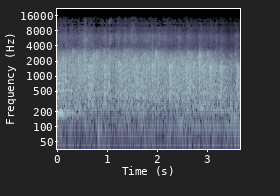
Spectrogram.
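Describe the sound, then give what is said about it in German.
A crowd applauds a band that has come to the front, clapping steadily for a few seconds, a dense, even patter of many hands at a fairly loud level with no clear individual claps standing out. “Vielleicht nochmal einen kleinen Applaus für die.”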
